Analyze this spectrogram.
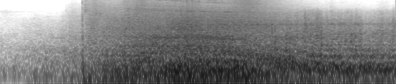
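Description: A spaceship engine rumbles as the ship flies off into space.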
